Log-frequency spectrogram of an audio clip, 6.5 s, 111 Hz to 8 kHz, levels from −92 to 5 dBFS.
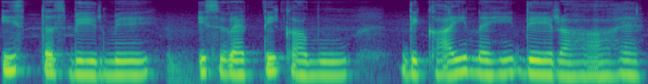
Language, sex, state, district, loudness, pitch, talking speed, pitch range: Hindi, female, Uttar Pradesh, Saharanpur, -18 LUFS, 180 Hz, 110 wpm, 175-190 Hz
